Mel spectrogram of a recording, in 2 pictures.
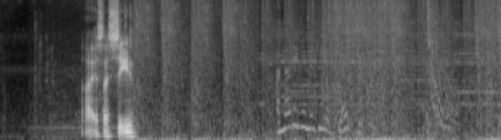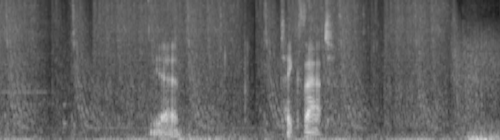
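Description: A laser gun fires in rapid bursts.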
